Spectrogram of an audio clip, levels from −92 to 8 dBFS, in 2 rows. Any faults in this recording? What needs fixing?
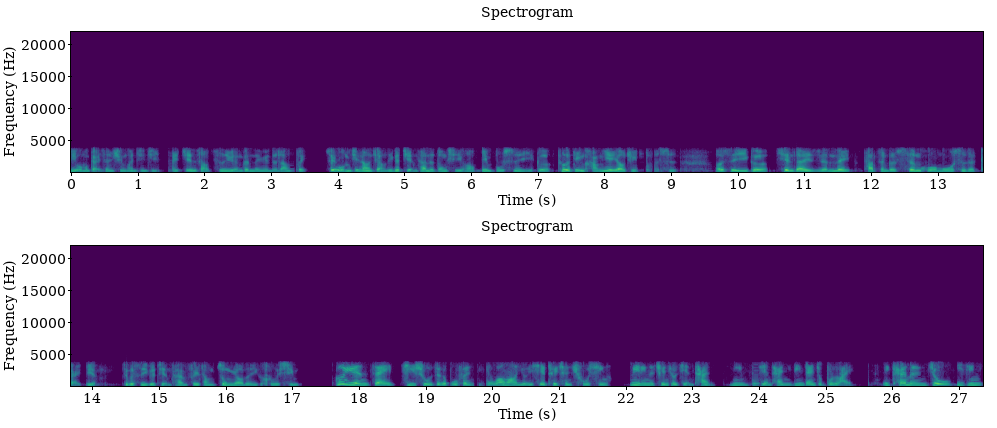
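The whole clip carries G.723.1 codec damage, and it is heavy. The speech is band-limited to about 300 Hz to 3.6 kHz. It sounds muffled and hoarse, with smeared consonants. The slow voice-model updates fit a low-rate codec near 6 kbit/s. Use a wideband codec such as G.722 or Opus.

VoIP packet loss concealed by the speech codec occurs at 1.28 to 1.60 s, 3.29 to 3.44 s, 8.45 to 8.82 s, 19.82 to 20.15 s and 23.93 to 24.02 s. The decoder stretches its last pitch and filter into a fading buzzy tone or coloured noise. Speech stays weak briefly afterwards. Add jitter buffering and forward error correction.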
